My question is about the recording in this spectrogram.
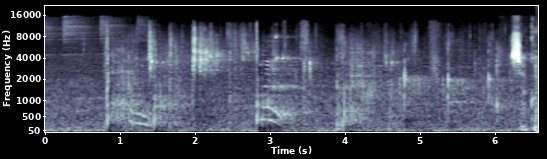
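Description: Tennis ball struck back and forth during a rally on a hard court: sharp racquet hits about a second apart, with a couple of short falling squeaks between them.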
